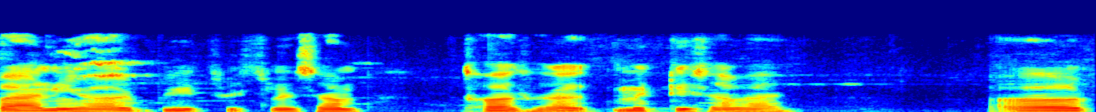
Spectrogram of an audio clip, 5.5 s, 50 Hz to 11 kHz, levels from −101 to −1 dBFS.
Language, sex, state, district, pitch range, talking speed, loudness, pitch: Hindi, male, Bihar, Sitamarhi, 120-130 Hz, 120 wpm, -19 LUFS, 125 Hz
